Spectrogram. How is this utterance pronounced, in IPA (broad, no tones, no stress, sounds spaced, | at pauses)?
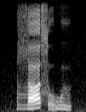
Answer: ɮ a s o̰ w ɯ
